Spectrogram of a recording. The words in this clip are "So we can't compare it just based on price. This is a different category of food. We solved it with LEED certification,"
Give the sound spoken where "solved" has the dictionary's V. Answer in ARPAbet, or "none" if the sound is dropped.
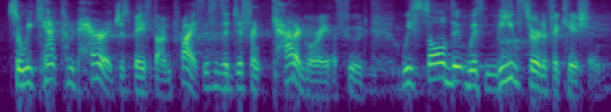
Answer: V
